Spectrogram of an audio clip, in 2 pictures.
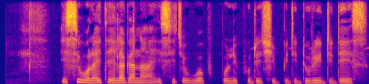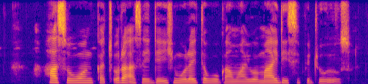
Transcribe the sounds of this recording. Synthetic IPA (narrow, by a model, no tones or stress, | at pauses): ʔɪsːɪwɔlɐjt̪ːɐjɛlɐɡɐnaːjɪsːɪt͡ʃʼɪwːɐpʊbɔlɪpʰʊd̪ɛʃɪbːɪd̪ɪd̪ʊɾiːd̪ɪd̪e̞ːs | hɐsɔwɐŋkːɐt͡ʃʼɔɾɐʔɐ̰sɐjd̪eʔɪʃɪnwɔlɐjt̪ːɐwɔɡaːmaːjwɐmaːjɪd̪ɪːsːɪpːɛd̪oːjoːsɔ̥nɐ̥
